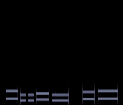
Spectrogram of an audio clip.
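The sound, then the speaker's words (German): A censor bleep covering a swear word, made of seven quick electronic beeps in an uneven rhythm, each a steady two-toned, phone-keypad-like tone with a brief pause before the last two. No speech is heard. “kannst du es mal bitte piepen, weil solche Worte benutzen wir hier nicht.”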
